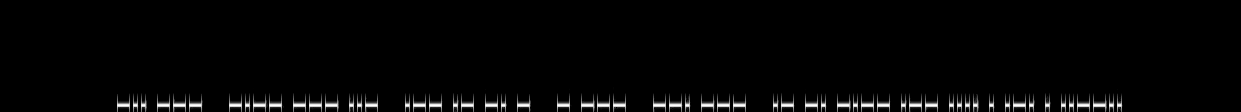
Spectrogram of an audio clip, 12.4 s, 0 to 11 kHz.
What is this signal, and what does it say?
Morse code, heard as a keyed tone, about 30 wpm, 700 Hz. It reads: DO YOU WANT TO GO ANYWHERE?
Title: Sentences from Top 1400 Words 30wpm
